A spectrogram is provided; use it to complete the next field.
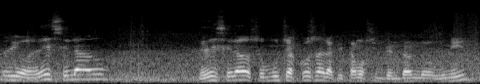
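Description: With a Rioplatense accent, a man talks at a very fast pace with lively intonation, the sound dry with no echo and noticeable background noise. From Argentina. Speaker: former tennis pro and federation executive; interviewee. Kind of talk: interview. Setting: tennis club. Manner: animated. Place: garden.

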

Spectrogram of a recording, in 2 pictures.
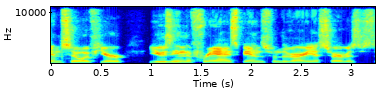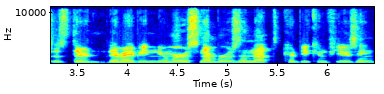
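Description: Against a quiet background, a man speaks with a Canadian accent and ordinary pitch variation. His pace is fairly quick. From Canada. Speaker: author and publishing podcast host; publishing podcast host. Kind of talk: live Q&A stream. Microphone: studio mic.

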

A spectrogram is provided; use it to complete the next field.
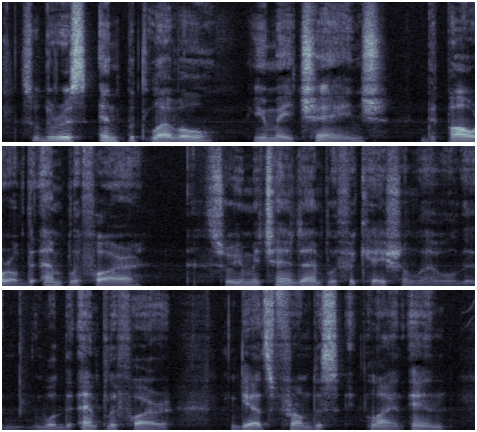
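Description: In an ordinary speaking voice, a man talks at a moderate pace and a fairly low pitch, with ordinary pitch variation, big swings in loudness and a quiet background. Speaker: gear reviewer. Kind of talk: product review talk. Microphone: lapel.

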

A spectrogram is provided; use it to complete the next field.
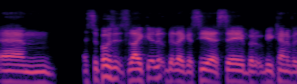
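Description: Very fast and at a medium pitch, a man speaks with an Irish accent, the sound dry with no echo and the background quiet. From Ireland. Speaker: farmer and activist. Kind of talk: presentation. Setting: video call.

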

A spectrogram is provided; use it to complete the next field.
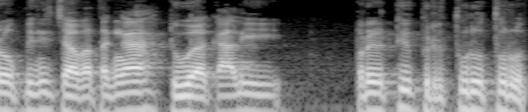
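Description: The intonation stays flat and monotone. It belongs to a man. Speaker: podcast host. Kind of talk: interview. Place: garage. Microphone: lapel.

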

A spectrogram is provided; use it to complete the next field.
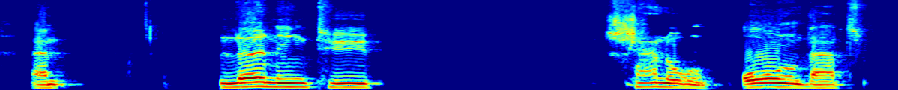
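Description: Speaking with a French accent, a man has a dark, mellow tone against a quiet background. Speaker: hypnotherapist. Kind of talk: interview answer. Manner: casual, hesitant. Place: home room. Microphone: video call.

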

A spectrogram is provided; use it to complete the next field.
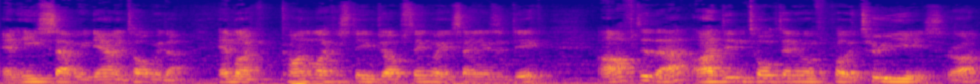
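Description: A man with an Australian accent talks fairly quickly at a fairly high pitch, with audible room echo and faint music in the background. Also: ordinary pitch variation. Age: 20s. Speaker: podcast host, extreme sports rider; podcast host. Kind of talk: casual chat. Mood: relaxed, candid. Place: studio.

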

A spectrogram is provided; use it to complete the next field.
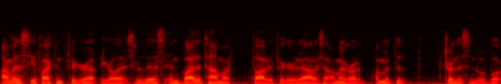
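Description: At a very fast pace, a man delivers his words with fairly even intonation. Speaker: interviewee. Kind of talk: interview answer. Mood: earnest, opinionated. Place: office. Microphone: lapel.

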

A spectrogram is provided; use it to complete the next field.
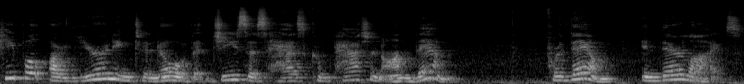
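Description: Audible room echo surrounds a woman speaking at a very slow pace. Her pitch swings very widely. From Canada. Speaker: church bishop. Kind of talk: sermon. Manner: earnest, pleading. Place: home room. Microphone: phone near.

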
